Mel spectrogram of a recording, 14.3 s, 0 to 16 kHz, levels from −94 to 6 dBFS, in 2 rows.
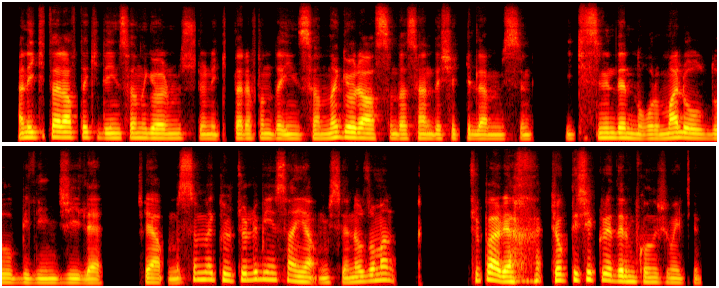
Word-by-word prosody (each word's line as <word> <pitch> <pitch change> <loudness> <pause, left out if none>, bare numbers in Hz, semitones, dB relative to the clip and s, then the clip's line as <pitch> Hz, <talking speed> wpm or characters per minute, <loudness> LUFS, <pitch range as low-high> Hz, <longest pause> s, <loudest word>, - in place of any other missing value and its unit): hani 125 +1 +2
iki 135 +4 -5
taraftaki 135 -3 +3
de 120 - -1
insanı 120 +1 -2
görmüşsün, 115 -2 -1
iki 105 - -8
tarafın 110 0 -3
da 110 - 0
insanına 110 +3 -1
göre 135 -3 +5
aslında 115 -2 +1
sen 110 0 -3
de 110 - -2
şekillenmişsin. 100 -2 -5 0.3
İkisinin 125 +4 -3
de 125 -2 +2
normal 110 +5 +1
olduğu 110 -4 -1
bilinciyle 100 -1 -2 0.4
şey 110 - +1
yapmışsın 105 - -2
ve 180 - -1
kültürlü 170 +2 -1
bir 185 - -1
insan 170 -4 -2
yapmış 120 -4 -1
seni. 110 +4 -3
O 130 - 0
zaman 155 +2 -1 0.8
süper, 160 -2 +7
ya. 130 0 +7 0.3
Çok 160 0 +1
teşekkür 175 0 +1
ederim 140 -4 +4
konuşma 115 -3 -4
için. 100 -1 -10
115 Hz, 155 wpm, -24 LUFS, 105-135 Hz, 0.8 s, süper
